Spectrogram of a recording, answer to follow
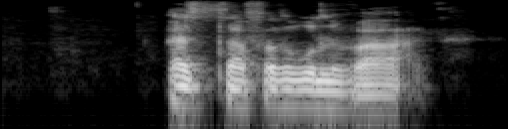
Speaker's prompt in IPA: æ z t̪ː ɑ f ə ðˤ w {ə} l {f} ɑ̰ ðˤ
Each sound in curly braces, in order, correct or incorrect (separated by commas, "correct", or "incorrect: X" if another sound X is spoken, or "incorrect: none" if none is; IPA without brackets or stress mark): correct, incorrect: v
